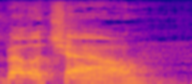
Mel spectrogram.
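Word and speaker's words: Bella Ciao: Well, guys, we're going to watch Bella Chow.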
